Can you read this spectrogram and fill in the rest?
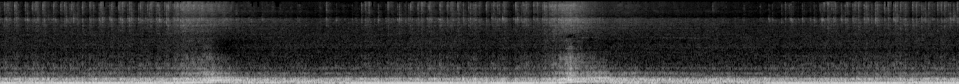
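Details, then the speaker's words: A newly LS-swapped 1985 Trans Am with a Brian Tooley Red Hot cam and an unfinished tune, warm (not a cold start), before its first drive. Deep, lumpy, choppy idle with two brief throttle blips; the lope is from the cam. Normal cammed V8 idle. "let's get this Beast started and he what it sounds like with the Brian Tuli red hot cam"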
